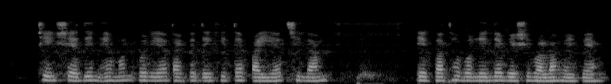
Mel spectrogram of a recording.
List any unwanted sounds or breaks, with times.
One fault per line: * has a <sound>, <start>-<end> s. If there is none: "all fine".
* has a whoosh, 3.6-3.9 s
